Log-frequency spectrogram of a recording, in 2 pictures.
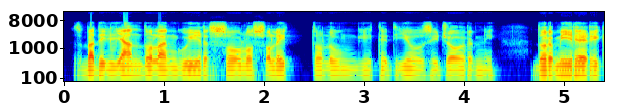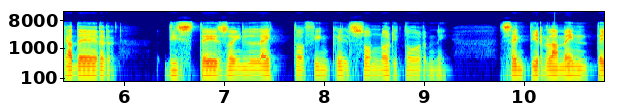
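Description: Man reading poems aloud all dramatic, slow solemn pauses, dry close sound. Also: fairly low pitch, clear, resonant tone, dry recording. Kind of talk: dramatic poetry recitation. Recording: dull lo-fi recording.

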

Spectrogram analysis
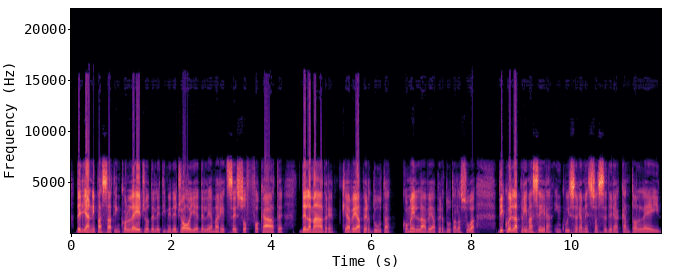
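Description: Guy reading an old novel aloud, lowish voice, dry dull audio. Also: no echo. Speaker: audiobook reader. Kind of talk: literary narration. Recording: dull, slightly muffled dry sound.

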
